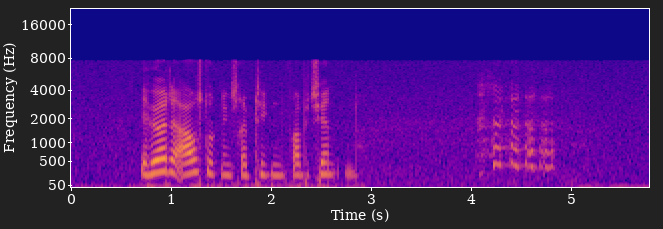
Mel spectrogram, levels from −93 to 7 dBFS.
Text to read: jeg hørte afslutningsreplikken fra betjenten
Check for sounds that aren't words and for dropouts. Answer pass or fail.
fail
